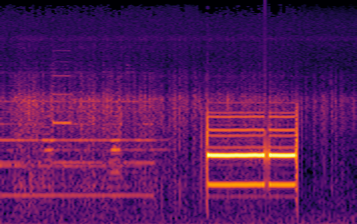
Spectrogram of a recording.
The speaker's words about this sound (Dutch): Ik ben er niet. Na de piep kunt u een boodschap inspreken. Na de piep, dan bel ik u zo snel mogelijk terug.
